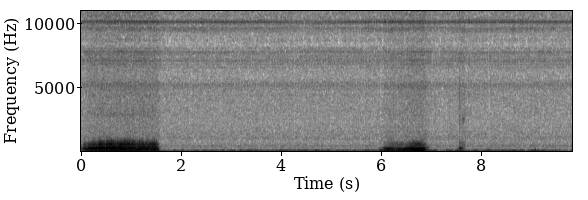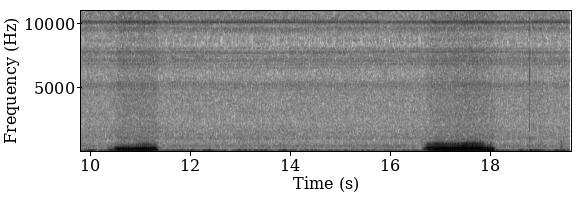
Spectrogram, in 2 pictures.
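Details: A Chinese Crested hairless dog snores while napping, in four low, rattling bursts roughly every five seconds with quiet breathing between; snoring.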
